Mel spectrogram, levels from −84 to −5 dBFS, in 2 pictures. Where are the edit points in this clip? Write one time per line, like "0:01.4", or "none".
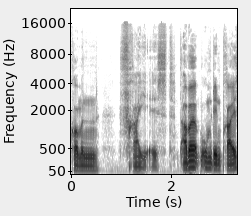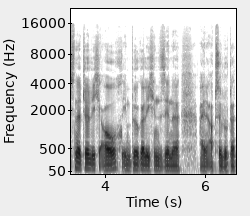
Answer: none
